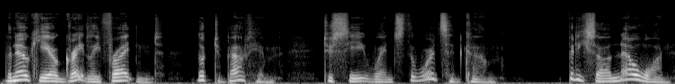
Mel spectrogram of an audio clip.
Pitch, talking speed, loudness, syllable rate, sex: 145 Hz, 160 wpm, -18 LUFS, 5.0 syllables/s, male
